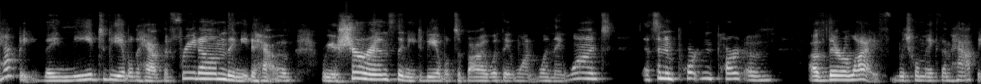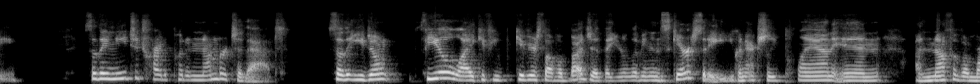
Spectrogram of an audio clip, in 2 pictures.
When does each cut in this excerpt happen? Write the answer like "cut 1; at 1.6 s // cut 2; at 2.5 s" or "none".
none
